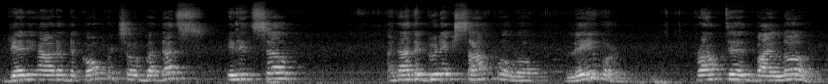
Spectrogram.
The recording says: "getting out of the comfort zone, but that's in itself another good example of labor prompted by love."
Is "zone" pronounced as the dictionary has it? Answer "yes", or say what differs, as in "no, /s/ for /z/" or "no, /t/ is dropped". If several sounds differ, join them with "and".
no, /s/ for /z/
